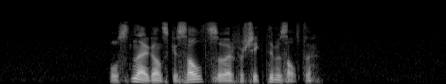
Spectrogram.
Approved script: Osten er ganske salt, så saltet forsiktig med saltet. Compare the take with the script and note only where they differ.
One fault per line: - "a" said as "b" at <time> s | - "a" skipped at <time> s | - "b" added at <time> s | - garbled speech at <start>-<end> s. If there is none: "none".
- "saltet" said as "vær" at 2.2 s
